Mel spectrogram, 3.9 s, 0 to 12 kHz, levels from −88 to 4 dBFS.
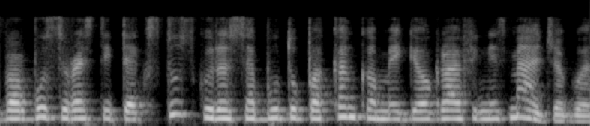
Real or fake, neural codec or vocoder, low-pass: fake; codec, 16 kHz, 0.9 kbps, LongCat-Audio-Codec; 7.2 kHz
